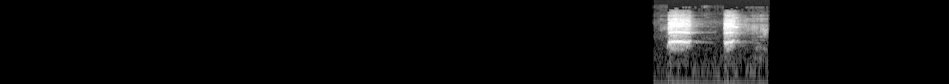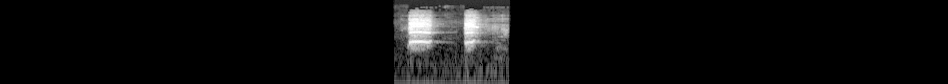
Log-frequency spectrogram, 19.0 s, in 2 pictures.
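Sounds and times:
pheasant squawking: 6.6s - 7.7s, 13.6s - 14.6s.

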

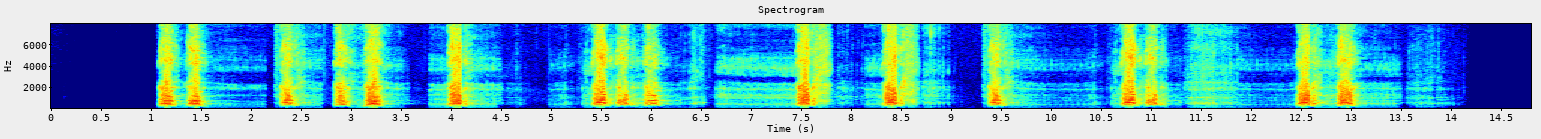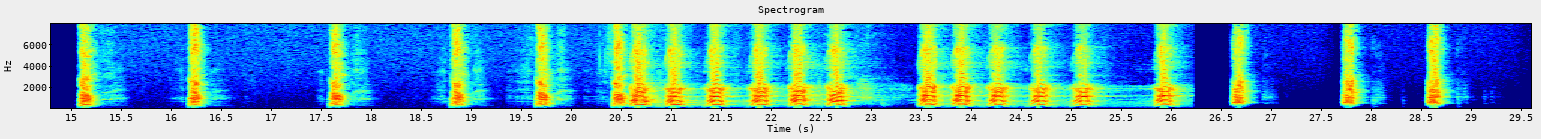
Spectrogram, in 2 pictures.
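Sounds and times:
German Shepherd barking: 1.0s - 4.4s, 5.3s - 6.4s, 7.4s - 9.8s, 10.6s - 11.4s, 12.4s - 13.3s, 15.0s - 16.6s, 17.5s - 18.0s, 18.7s - 27.0s, 27.7s - 29.0s.

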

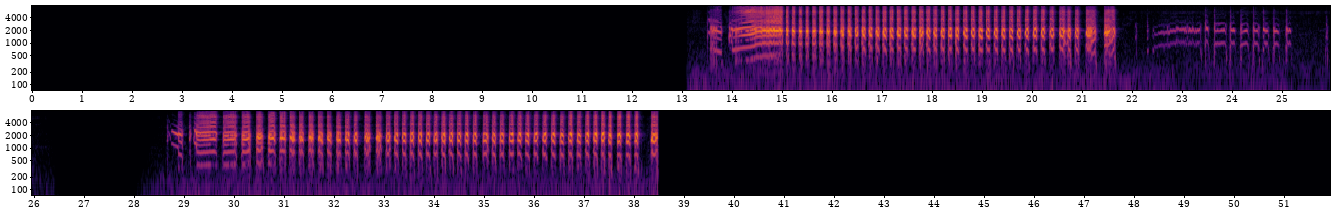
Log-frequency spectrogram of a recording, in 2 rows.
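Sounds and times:
red junglefowl hen cackling: 13.5s - 25.2s, 28.6s - 38.5s.

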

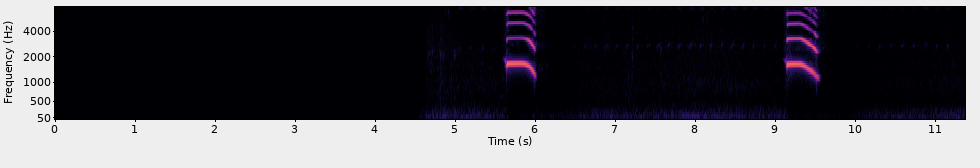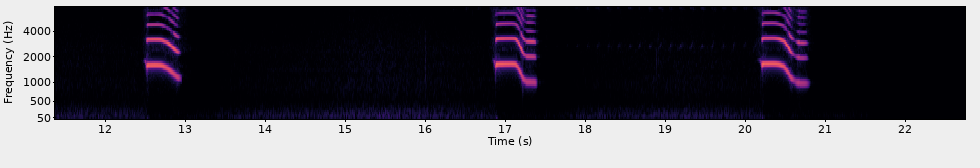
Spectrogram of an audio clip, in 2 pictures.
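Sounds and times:
deer whistled calls: 5.6s - 6.1s, 9.1s - 9.6s, 12.5s - 13.0s, 16.8s - 17.4s, 20.1s - 20.9s.

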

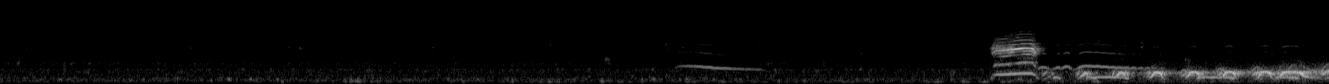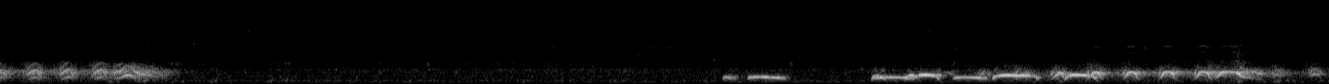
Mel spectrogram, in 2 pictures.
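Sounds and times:
owl hooting: 9.9s - 15.0s, 20.5s - 21.2s, 22.0s - 26.5s.

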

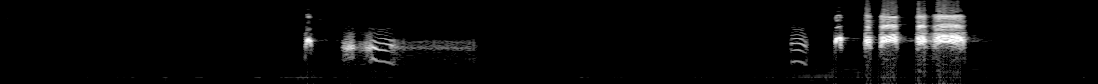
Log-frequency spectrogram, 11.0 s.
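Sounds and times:
partridge calling: 3.0s - 4.8s, 7.9s - 9.8s.

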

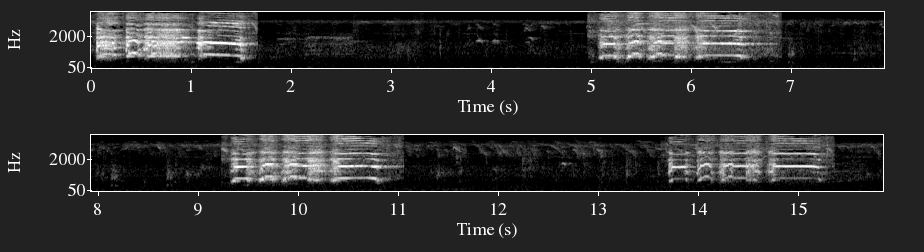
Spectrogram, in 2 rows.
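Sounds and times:
rooster crowing: 0.0s - 2.8s, 5.0s - 6.9s, 9.2s - 11.1s, 13.7s - 15.6s.

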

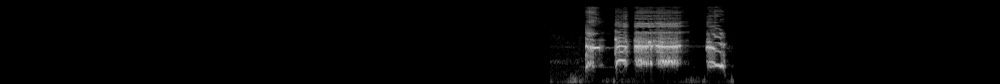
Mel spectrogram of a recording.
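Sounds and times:
red junglefowl crowing: 5.8s - 7.4s.

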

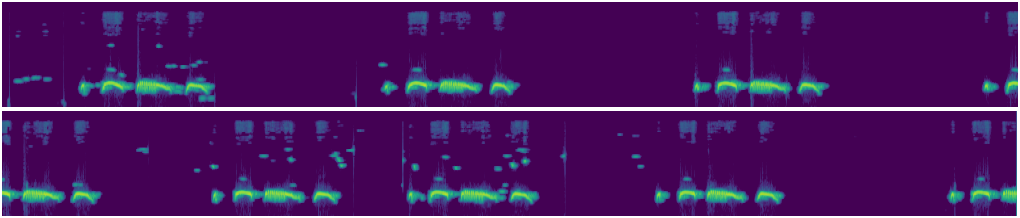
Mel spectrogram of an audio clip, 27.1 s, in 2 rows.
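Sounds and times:
spotted dove cooing: 1.0s - 2.9s, 5.1s - 6.9s, 9.2s - 11.0s, 13.1s - 14.9s, 16.4s - 18.2s, 18.9s - 20.8s, 22.2s - 24.0s, 26.2s - 27.0s.

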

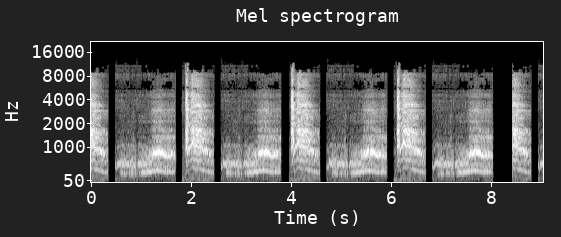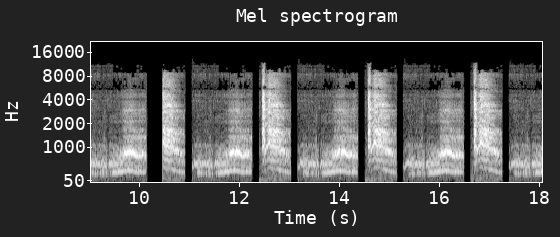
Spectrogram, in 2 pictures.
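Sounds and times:
small Indian civet moaning: 0.0s - 18.0s.

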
